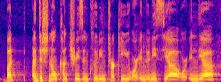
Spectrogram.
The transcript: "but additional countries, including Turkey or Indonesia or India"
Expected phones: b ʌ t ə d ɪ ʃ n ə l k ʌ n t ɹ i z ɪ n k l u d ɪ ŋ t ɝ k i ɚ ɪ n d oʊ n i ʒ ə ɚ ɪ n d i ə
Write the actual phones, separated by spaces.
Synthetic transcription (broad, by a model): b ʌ t ə d ɪ ʃ n ə l k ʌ n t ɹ i z ɪ n k l u d ɪ ŋ t ɝ k i ɚ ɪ n d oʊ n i s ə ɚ ɪ n d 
